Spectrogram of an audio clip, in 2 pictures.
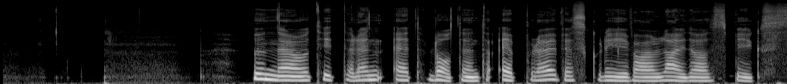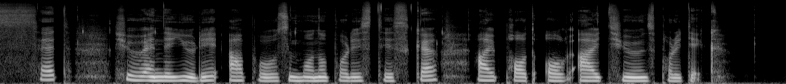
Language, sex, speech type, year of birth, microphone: Norwegian, female, read, 1978, Sennheiser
